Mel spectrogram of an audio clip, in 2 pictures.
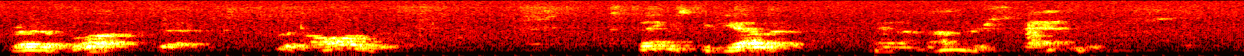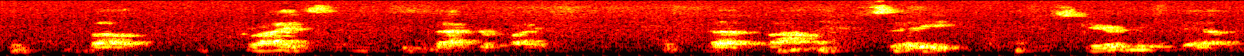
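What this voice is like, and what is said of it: Texas accent. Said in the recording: “I could tell by your accent. You know, I thought maybe it was England or Texas.”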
